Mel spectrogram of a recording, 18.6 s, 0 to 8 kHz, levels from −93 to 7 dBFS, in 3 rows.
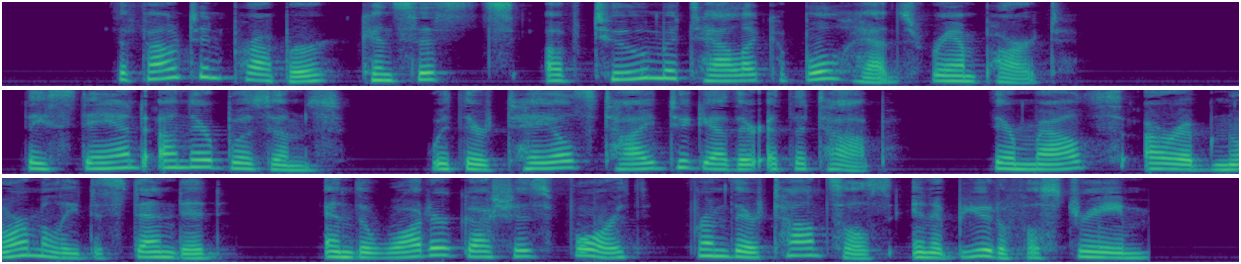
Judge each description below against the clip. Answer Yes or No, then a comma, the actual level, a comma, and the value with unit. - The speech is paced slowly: Yes, slow, 125 wpm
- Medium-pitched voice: No, high, 195 Hz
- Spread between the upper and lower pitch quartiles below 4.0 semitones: No, average, 4.5 semitones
